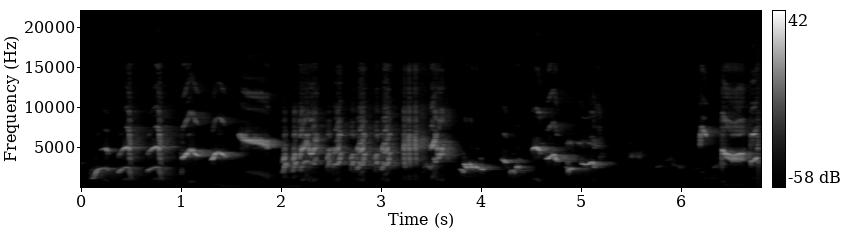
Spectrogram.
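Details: Oriental magpie-robin singing, prized champion-style song used as a master recording for training other birds: rapid varied phrases of clear rising whistles, buzzy chatter and sharp high notes, pausing briefly near the end before resuming.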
